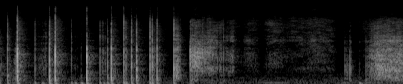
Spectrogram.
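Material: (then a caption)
Slate. A small dark chalkboard slate in a red wooden frame, resting on a table, is worked with knuckles and short-to-medium fingernails. About a dozen sharp, quick taps come first, followed by a steady, bright, hissy scratching and rubbing across the surface.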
